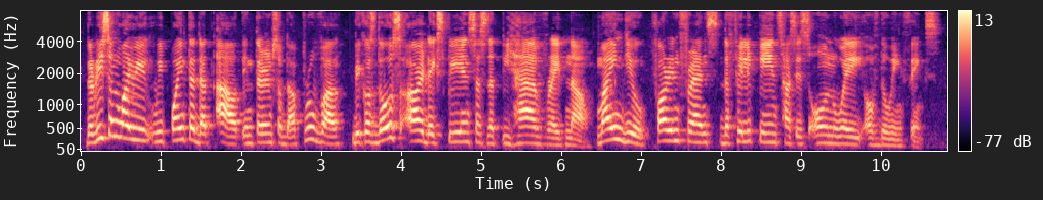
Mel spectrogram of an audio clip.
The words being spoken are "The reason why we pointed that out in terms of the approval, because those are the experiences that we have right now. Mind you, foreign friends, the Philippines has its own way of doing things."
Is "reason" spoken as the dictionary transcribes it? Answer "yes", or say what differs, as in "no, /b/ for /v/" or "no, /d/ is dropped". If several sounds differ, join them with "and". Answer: no, /s/ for /z/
